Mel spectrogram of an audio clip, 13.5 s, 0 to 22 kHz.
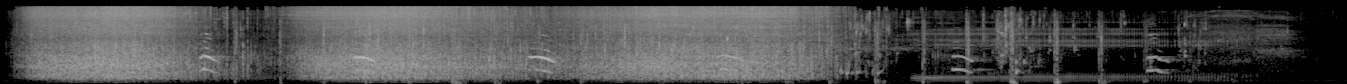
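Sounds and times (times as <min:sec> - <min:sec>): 
ocean surf waves on a shore: 0:00.0 - 0:10.3.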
